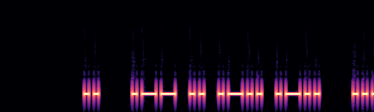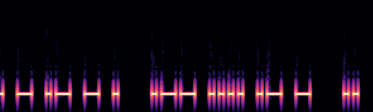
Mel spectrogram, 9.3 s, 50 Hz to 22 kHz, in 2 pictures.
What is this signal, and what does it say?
Morse code, heard as a keyed tone, about 20 wpm, 700 Hz. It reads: I WILL STATE WHAT I
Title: Sentences from Top 1000 Words - Review Part 2 - 20wpm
